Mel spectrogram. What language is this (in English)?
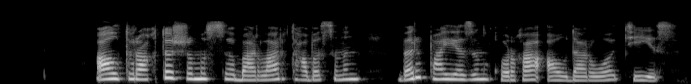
Kazakh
